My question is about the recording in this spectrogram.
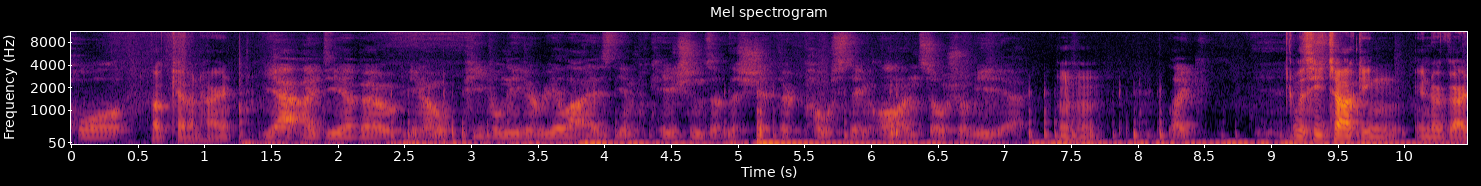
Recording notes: we only had a single mic recoring the whole time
